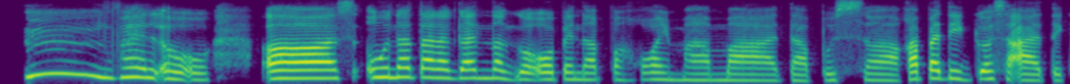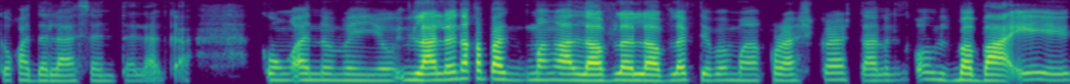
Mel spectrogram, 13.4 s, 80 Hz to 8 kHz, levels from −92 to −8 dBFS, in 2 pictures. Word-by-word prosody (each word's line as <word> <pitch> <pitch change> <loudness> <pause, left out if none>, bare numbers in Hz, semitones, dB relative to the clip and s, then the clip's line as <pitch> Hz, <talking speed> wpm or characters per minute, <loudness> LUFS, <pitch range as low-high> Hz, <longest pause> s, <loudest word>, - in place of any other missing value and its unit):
Hmm, 410 -3 -2
well, 320 -2 +1
oo. 240 -2 -2 0.4
As 285 +1 +8
una 325 +1 +1
talaga 290 -2 +1
nag-o-open 245 -4 -3
up 230 0 -6
ako 235 +1 -8
kay 235 - -7
mama, 215 -2 -4
tapos 205 +1 -8 0.2
sa 215 -2 -5
kapatid 265 +3 +1
ko, 265 - +1
sa 215 -5 0
ate 205 +1 -13
ko, 210 - -11
kadalasan 200 -2 -9
talaga. 195 0 -16 0.4
Kung 220 -1 -8
ano 220 0 -3
man 215 0 -8
iyon 205 +1 -9
lalo 225 +2 +5
na 275 - +4
kapag 260 -3 +3
mga 225 -1 +1
love-la-love 205 -1 +4
life 225 +1 0
'di 215 - -6
ba 215 - -6
mga 205 -1 -7
crush, 205 -2 -4
crush 235 -1 -5
talaga 210 +1 -7
all 240 -2 -8
babae, 215 +1 +1
225 Hz, 170 wpm, -20 LUFS, 210-265 Hz, 0.4 s, As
